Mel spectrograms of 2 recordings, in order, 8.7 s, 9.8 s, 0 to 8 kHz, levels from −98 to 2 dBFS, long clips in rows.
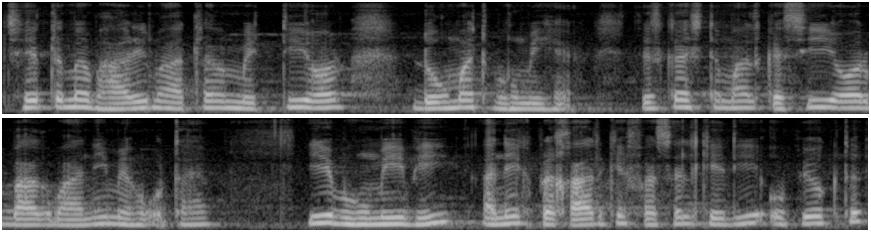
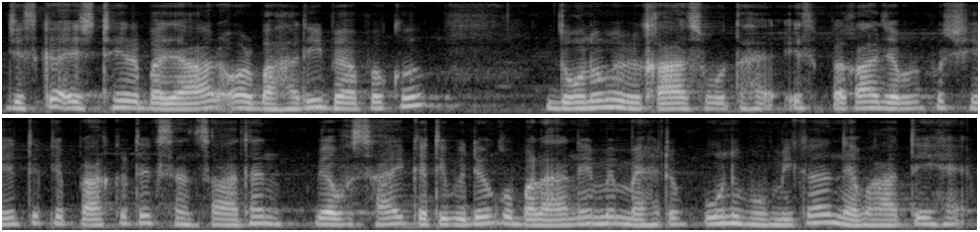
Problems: background sounds at intervals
